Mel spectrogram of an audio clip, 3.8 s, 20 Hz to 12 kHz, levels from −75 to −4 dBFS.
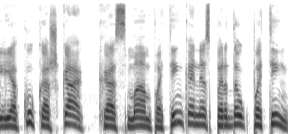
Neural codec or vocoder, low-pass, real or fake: vocoder, 48 kHz, 128 mel bands, Vocos; 10.8 kHz; fake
